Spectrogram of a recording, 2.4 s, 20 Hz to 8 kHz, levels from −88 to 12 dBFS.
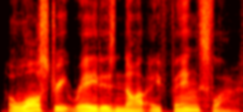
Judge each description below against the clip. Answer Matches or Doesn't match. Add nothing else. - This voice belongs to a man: Matches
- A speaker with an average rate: Doesn't match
